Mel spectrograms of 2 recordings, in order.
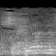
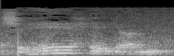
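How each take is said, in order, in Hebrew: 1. ההברה האמצעית נבלעת ונשמטת. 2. כל ההברות נהגות במלואן. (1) "שחיינו זה לא נקרא ברכה" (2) "אתה משתדל להגיד מילים שלמות"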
